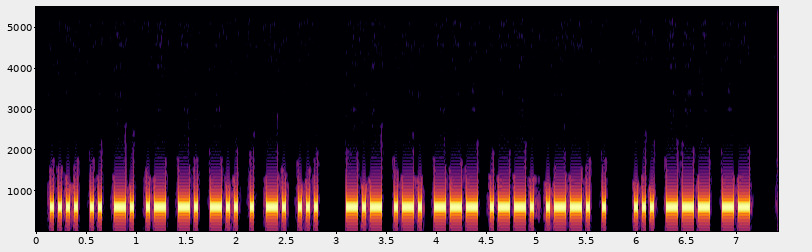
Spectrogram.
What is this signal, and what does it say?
Morse code, heard as a keyed tone, about 30 wpm, 600 Hz. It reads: HINANDENS KROPPE SOM
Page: Ferie 30 wpm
